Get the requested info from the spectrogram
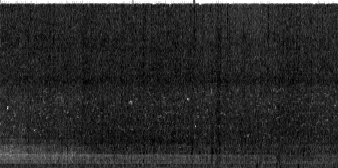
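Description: Rice frying in a hot skillet: a steady sizzle, with a few light clicks of a utensil stirring in the second half.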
